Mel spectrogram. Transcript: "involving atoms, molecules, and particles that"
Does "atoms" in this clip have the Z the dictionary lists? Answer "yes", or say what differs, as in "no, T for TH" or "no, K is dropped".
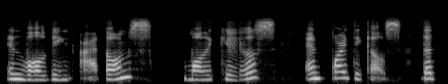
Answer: no, S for Z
